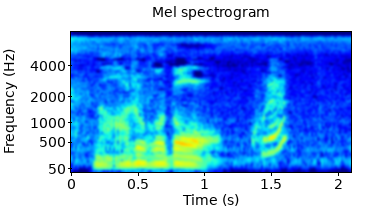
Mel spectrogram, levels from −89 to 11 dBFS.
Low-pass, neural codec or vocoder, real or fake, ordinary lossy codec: 7.2 kHz; none; real; none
